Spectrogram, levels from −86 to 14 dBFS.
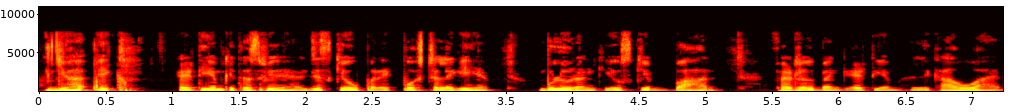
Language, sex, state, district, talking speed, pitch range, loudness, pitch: Hindi, male, Jharkhand, Ranchi, 190 wpm, 150-160 Hz, -17 LUFS, 155 Hz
